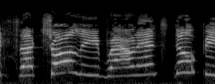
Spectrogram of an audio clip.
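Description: High, child-like voices singing a short title jingle in a quick run of pitched syllables.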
